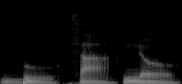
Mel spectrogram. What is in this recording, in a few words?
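"buthano", concatenated syllables; Affixing experiment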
